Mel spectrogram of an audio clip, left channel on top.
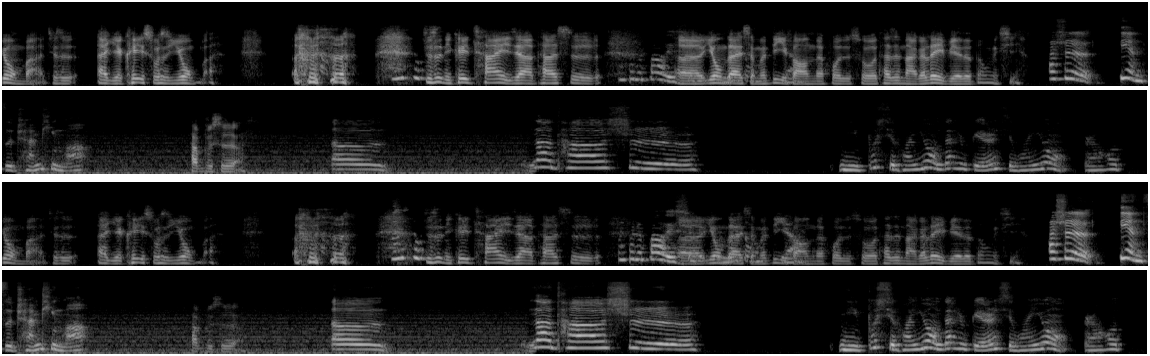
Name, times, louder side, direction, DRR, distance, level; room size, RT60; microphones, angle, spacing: voice 1, 0.0-2.6 2.9-6.4 6.7-10.2 13.3-13.9, left 6 dB, 50° left, 0.4 m, -32 dB
voice 2, 3.9-4.3 6.2-7.5 7.8-8.0 10.5-12.3 14.7-15.4 16.6-18.5 19.8-22.7, right 5 dB, 40° right, 0.4 m, -30 dB
sound 1, 11.6-16.7, right 2 dB, 60° right, 1.3 m, -47 dB
4.0 x 2.1 x 4.1 m
head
